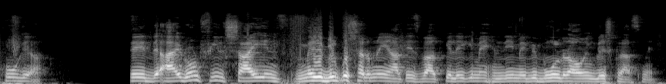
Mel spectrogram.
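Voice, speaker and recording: This is a male teacher, switching between Hindi and in a classroom lecture. He talks slowly and deliberately and keeps quizzing his listeners. His voice sits a little high but sounds dark and mellow. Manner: slow, deliberate, asks students questions. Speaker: English teacher for entrance exams.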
